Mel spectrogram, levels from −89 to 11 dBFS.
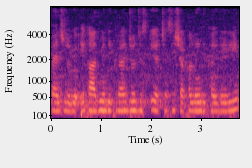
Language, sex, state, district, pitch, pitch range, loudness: Hindi, female, Delhi, New Delhi, 185 Hz, 180-190 Hz, -19 LUFS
